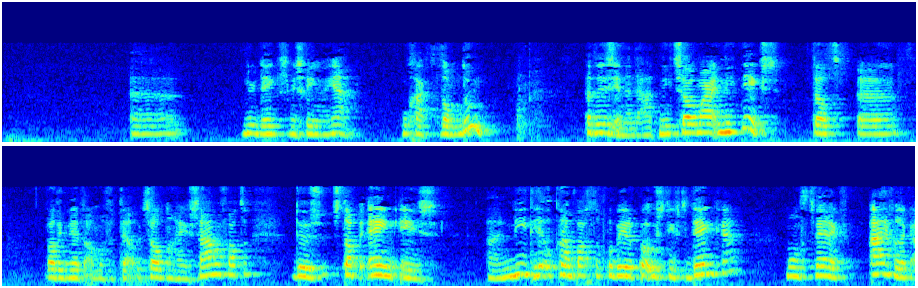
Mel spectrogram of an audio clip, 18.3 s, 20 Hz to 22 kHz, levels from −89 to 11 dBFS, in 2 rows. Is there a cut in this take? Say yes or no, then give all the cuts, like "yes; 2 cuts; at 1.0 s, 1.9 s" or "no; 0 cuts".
no; 0 cuts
